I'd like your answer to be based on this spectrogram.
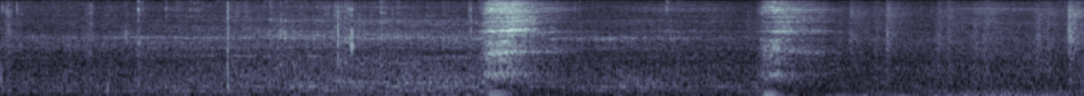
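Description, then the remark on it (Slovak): Steady rumble of an international Regional Express train standing at a station platform, with two brief thumping bursts like doors or couplings, busy ambient noise throughout and no clear voices. “medzištátny vlak Regional Express smer Devínska Nová Ves, Marchek a Vín Halpánho stojí pri”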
